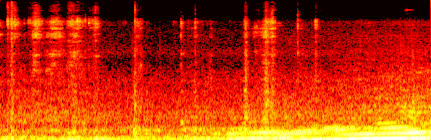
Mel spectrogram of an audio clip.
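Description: Light clicks and scrapes of a plastic Transformers Air Raid action figure being handled and turned on a tabletop. About halfway through, low background music fades in and grows louder.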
